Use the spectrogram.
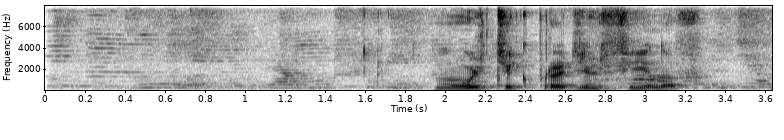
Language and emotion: Russian, neutral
